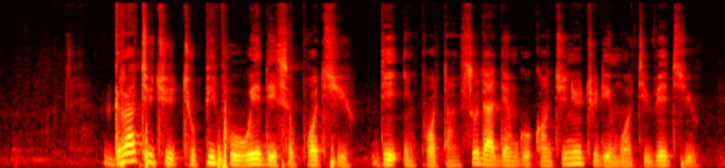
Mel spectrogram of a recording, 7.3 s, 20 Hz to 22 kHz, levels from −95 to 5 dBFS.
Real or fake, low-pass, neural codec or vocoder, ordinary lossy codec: fake; none; vocoder, 48 kHz, 128 mel bands, Vocos; none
